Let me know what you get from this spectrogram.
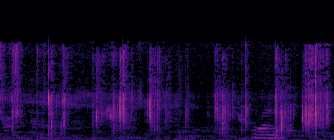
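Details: A black pet cat gives one short, clear, rising-then-falling meow near the end, set against a busy background of human voices and household clatter.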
